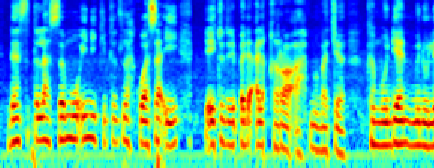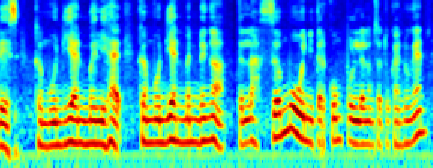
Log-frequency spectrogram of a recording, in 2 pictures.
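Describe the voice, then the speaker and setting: A man's voice: medium pitch, a little hiss or hum. A man from Malaysia giving a casual lesson, repeating phrases for emphasis and reciting Arabic sayings. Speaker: vlogger teaching Arabic. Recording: loud music bed behind voice.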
